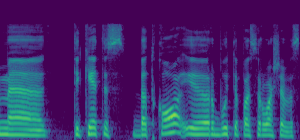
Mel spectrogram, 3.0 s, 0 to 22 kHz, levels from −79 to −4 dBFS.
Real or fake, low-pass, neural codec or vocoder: real; 10.8 kHz; none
